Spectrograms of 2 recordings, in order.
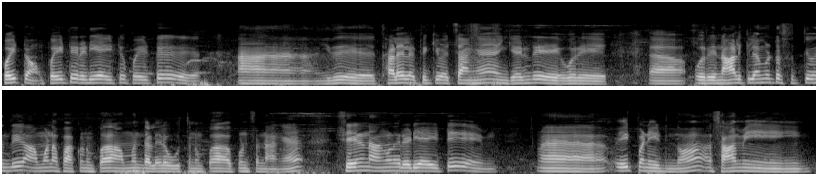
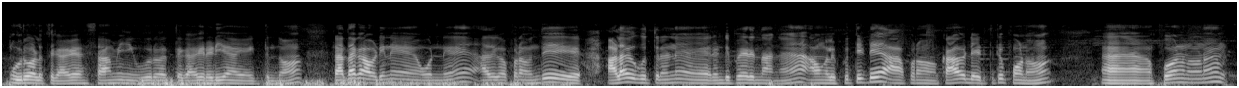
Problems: none marked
